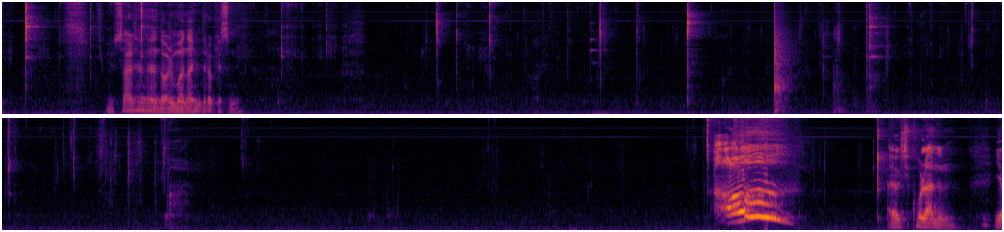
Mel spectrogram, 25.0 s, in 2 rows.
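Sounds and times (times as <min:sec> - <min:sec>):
chewing food: 0:11.0 - 0:14.6.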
